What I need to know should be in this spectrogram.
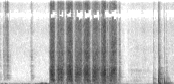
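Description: A hand saw cuts through wood in quick strokes.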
